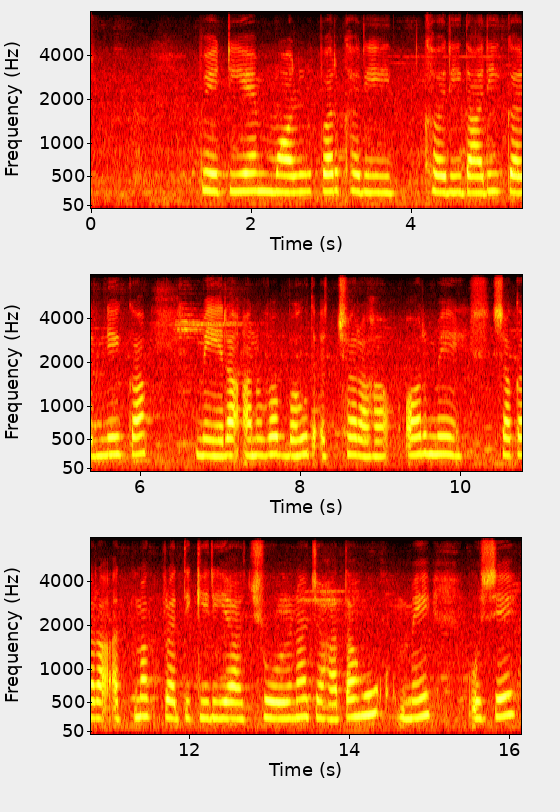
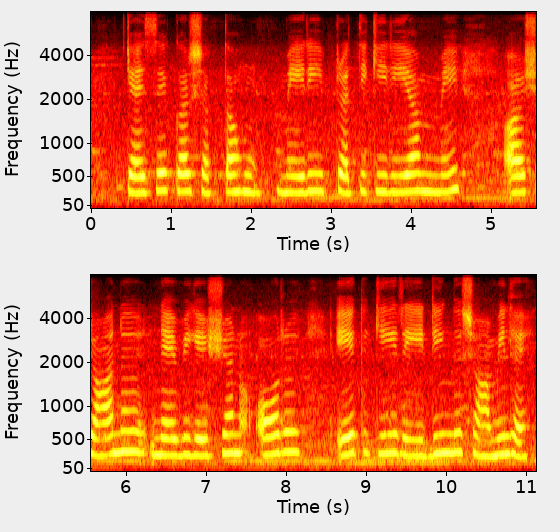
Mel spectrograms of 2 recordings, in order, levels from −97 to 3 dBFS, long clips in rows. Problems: none marked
